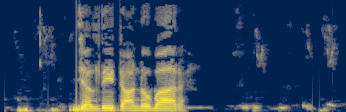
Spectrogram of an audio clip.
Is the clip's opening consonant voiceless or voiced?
voiced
